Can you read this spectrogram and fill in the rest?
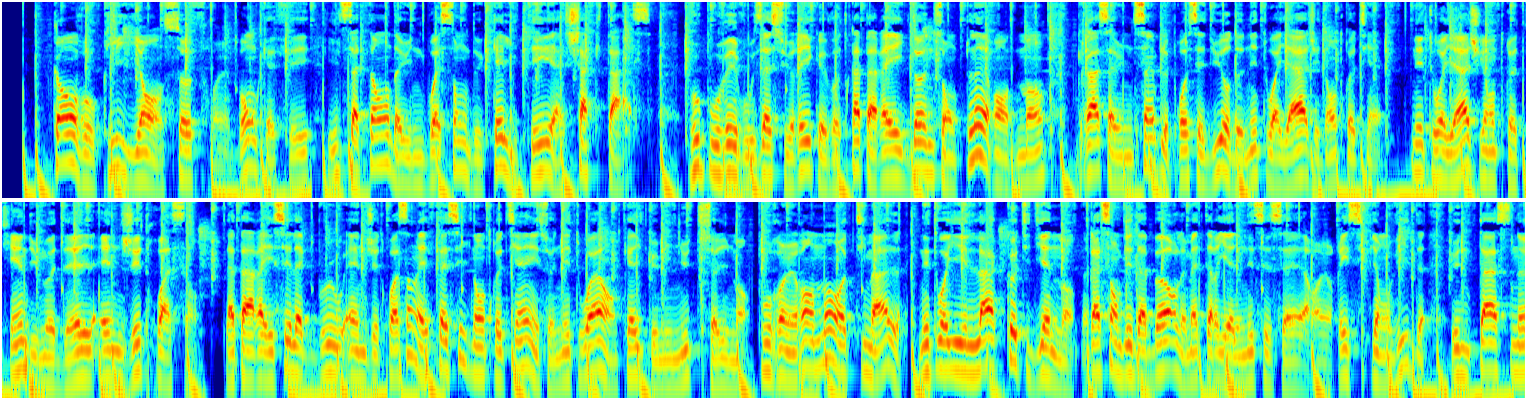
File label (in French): French; Cafe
